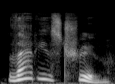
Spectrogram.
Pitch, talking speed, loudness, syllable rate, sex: 185 Hz, 155 wpm, -17 LUFS, 3.2 syllables/s, male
